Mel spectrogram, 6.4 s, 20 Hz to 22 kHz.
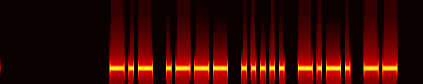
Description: Morse code, heard as a keyed tone, about 21 wpm, 700 Hz. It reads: KJ5CM
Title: Speed Racing - USA 2x2 Call Signs 17wpm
